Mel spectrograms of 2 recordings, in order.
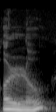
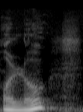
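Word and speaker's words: olló: premier c'est un mot qui se prononce hollow donc en gros quand on a deux consonnes donc la 2 l on les prononce on dit pas holo mais hollow et donc ça veut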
